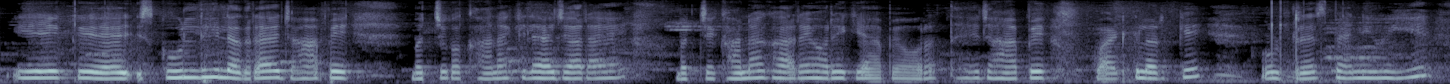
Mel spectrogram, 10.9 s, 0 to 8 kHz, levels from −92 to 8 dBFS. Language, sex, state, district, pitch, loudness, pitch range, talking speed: Hindi, female, Bihar, Saran, 225 Hz, -27 LUFS, 210-235 Hz, 205 wpm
